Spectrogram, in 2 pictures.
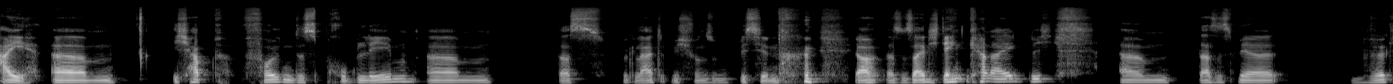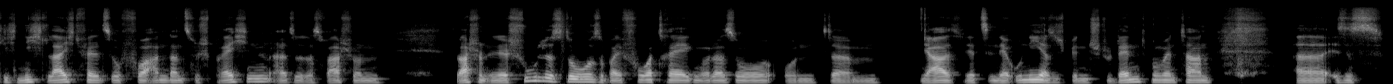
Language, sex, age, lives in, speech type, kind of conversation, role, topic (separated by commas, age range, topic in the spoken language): German, male, 25-29, Germany, conversation, advice, user, Angst vor öffentlichem Sprechen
